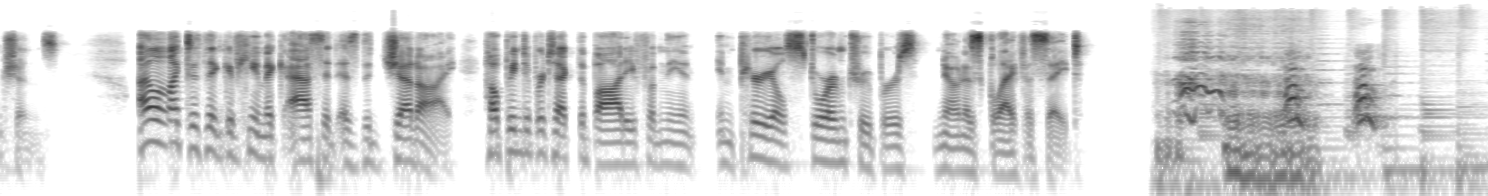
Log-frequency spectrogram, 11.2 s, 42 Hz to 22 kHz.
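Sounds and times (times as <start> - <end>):
speech: 0.0 - 10.5
horse neighing: 8.6 - 10.4.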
